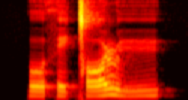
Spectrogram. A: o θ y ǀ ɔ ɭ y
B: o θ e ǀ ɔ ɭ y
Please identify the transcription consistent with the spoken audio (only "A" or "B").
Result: B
